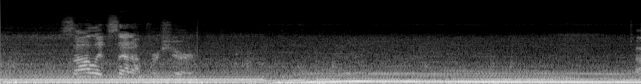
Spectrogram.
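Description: Turbocharged Honda Prelude with an F20B engine pulling hard from second into third gear, a loud steady drone that dips at the shift then climbs again, with someone talking briefly over it early on.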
